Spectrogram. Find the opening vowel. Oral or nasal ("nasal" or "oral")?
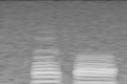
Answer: nasal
